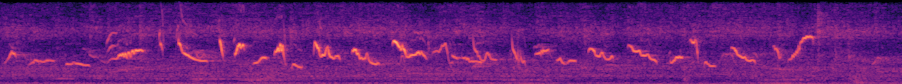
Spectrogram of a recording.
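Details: Kecial kuning, or Javan white-eye, used as tutor audio for caged birds: a rapid, continuous run of high, sharp chirps and twisting whistled notes with no pause.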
